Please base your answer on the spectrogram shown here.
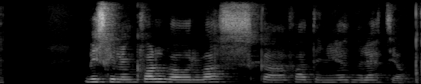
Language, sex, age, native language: Icelandic, female, 13, Icelandic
